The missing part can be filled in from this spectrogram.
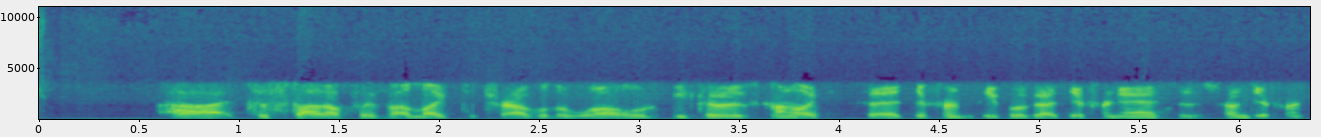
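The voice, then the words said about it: Australian accent. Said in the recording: “you got that nice Australian accent”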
